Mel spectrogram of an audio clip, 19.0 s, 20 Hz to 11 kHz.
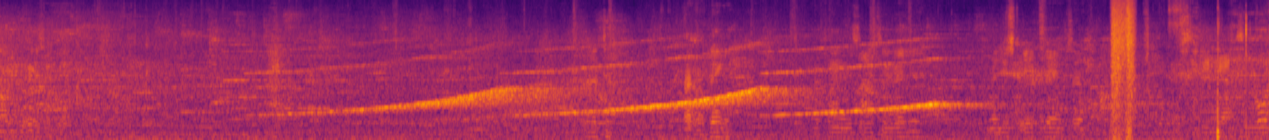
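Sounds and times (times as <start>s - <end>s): fire alarm whoop tone: 3.8s - 14.5s.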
